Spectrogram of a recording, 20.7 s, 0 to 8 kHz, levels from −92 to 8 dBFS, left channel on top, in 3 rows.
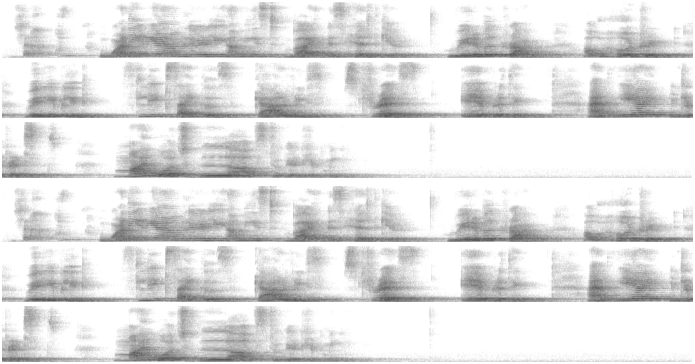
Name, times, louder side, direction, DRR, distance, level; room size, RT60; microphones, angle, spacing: voice 1, 0.1-0.7 1.0-4.0 4.5-5.3 5.8-6.6 7.1-7.7 8.3-9.1 9.4-10.1 10.4-10.9 11.5-12.1 12.4-14.2 14.9-17.2, equal, 20° right, -4 dB, 0.9 m, -28 dB
4.5 x 3.7 x 2.4 m, 1.1 s
head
